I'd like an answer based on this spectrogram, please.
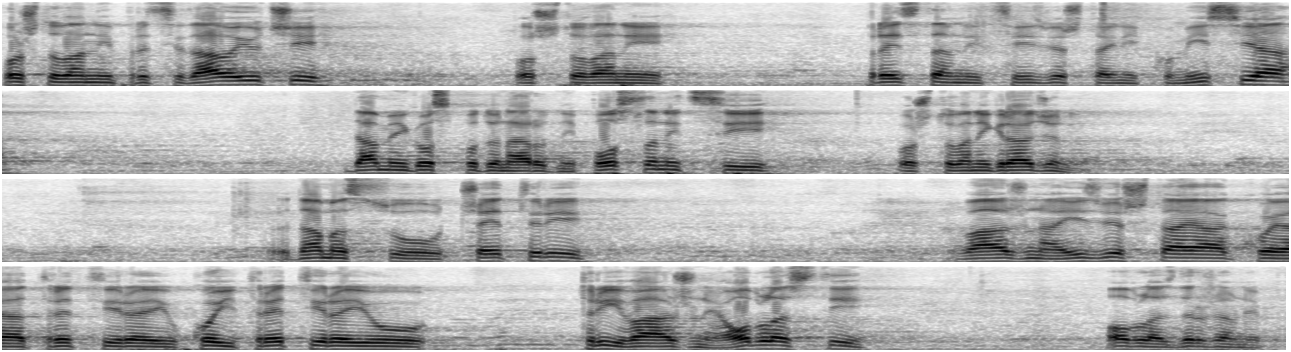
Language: Serbian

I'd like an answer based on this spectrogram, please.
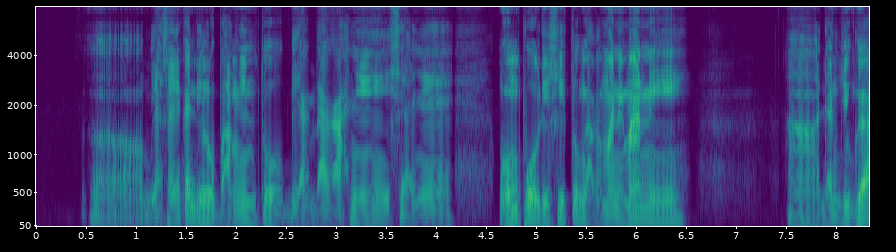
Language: Betawi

